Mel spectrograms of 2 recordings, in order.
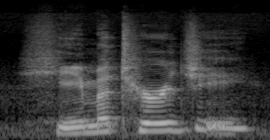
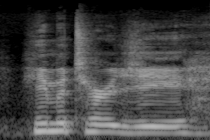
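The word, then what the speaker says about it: Hemalurgy: There's also what's called hematurgy, I believe, is how it's pronounced.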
